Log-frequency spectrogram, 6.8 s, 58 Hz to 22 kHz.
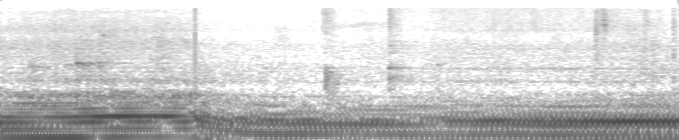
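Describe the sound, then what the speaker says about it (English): A Porsche 911 drives by with a low, steady engine rumble that holds close and fairly loud throughout, swelling slightly near the end. "she's driving either in or out in a beautiful, I think it's a 911 Porsche"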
